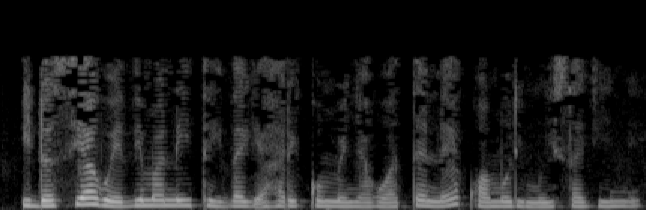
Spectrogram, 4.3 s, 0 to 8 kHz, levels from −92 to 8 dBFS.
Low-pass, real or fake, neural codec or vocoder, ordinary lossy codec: 7.2 kHz; real; none; MP3, 24 kbps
